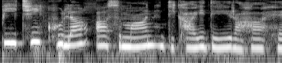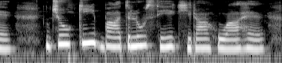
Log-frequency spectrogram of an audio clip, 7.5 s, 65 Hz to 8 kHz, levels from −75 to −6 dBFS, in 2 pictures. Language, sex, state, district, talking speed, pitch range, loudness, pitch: Hindi, female, Himachal Pradesh, Shimla, 105 wpm, 210-255 Hz, -14 LUFS, 230 Hz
